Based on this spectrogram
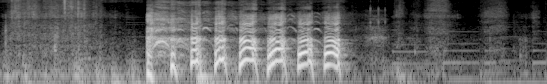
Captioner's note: laughs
